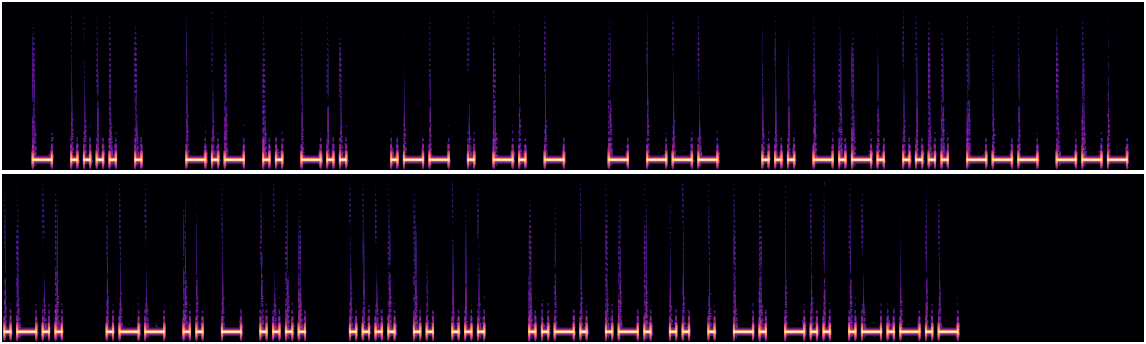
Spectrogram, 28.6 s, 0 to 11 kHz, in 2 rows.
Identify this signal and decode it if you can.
Morse code, heard as a keyed tone, about 15 wpm, 700 Hz. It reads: THE KID WENT TO SCHOOL WITH HIS FRIEND.
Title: Sentences from Top 1600 Words 15wpm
